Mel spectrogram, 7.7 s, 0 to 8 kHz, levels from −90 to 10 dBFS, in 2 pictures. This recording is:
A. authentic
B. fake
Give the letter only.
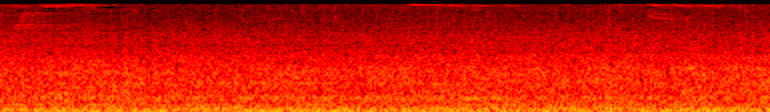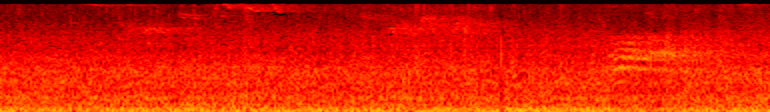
A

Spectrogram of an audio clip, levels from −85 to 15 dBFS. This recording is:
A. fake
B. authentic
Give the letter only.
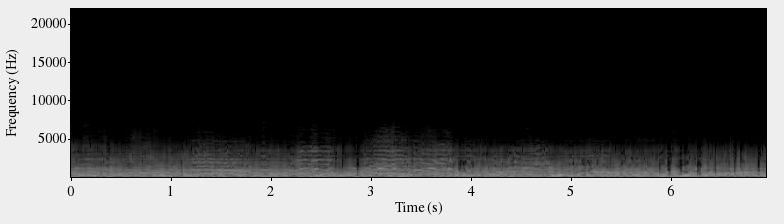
A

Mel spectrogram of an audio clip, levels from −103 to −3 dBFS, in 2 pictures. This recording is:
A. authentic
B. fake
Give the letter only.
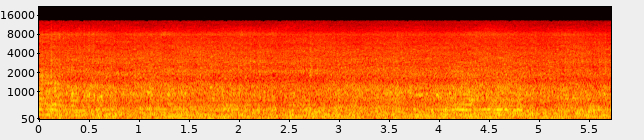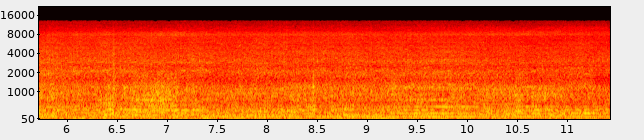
B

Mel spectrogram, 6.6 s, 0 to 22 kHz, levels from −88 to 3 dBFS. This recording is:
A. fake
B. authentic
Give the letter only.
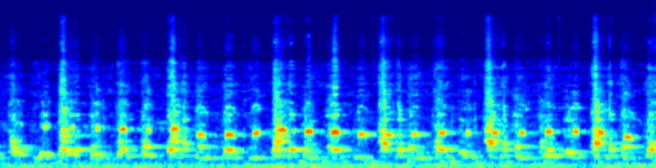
A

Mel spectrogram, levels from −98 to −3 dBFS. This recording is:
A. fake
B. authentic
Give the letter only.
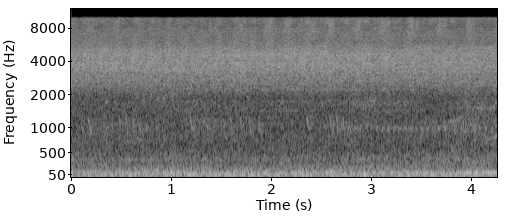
A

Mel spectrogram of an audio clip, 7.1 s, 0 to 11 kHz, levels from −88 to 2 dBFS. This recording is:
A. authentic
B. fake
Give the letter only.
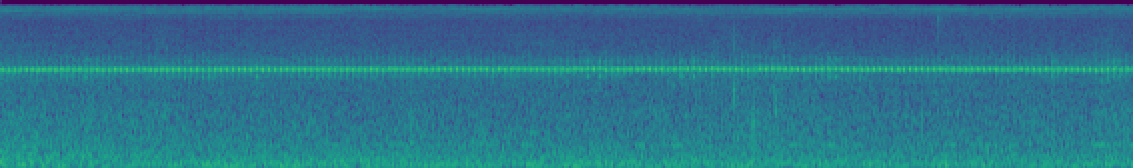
A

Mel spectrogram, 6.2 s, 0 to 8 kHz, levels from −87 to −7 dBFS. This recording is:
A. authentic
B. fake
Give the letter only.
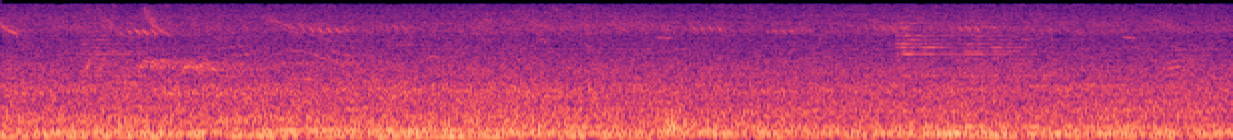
A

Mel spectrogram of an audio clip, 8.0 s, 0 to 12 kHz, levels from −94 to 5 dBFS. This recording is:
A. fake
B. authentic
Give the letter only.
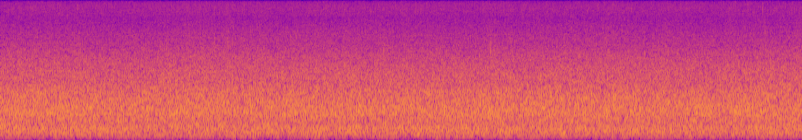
B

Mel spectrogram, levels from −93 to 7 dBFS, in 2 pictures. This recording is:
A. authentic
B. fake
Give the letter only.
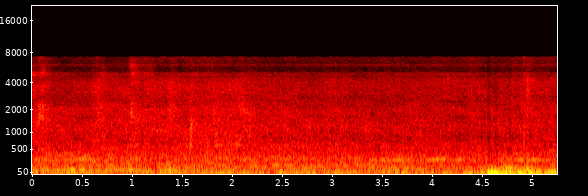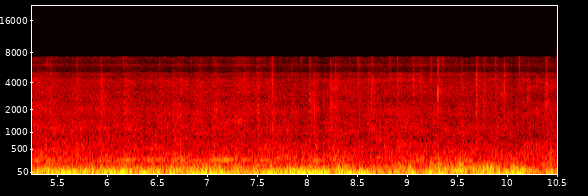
B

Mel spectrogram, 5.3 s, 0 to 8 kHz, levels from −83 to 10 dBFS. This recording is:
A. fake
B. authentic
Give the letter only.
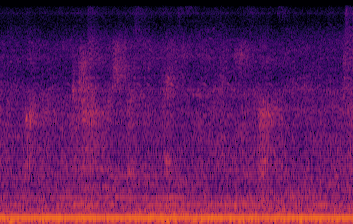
A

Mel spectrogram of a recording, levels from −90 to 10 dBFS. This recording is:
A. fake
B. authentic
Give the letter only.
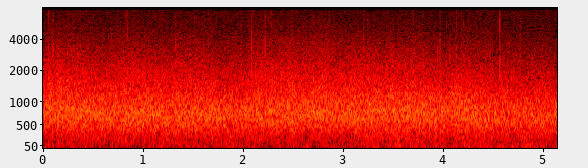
B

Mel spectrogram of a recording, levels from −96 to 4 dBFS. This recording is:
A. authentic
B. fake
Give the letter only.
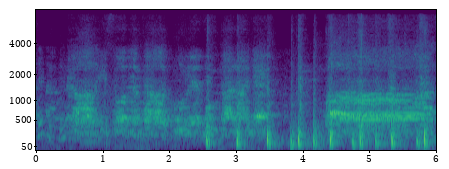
B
